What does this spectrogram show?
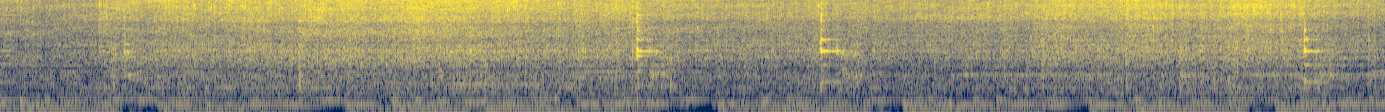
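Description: Farfalle pasta sizzling in a frying pan with onions as a metal spoon stirs it, the spoon clicking lightly against the pan a few times. The pasta is being cooked risotto-style in a little added water.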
